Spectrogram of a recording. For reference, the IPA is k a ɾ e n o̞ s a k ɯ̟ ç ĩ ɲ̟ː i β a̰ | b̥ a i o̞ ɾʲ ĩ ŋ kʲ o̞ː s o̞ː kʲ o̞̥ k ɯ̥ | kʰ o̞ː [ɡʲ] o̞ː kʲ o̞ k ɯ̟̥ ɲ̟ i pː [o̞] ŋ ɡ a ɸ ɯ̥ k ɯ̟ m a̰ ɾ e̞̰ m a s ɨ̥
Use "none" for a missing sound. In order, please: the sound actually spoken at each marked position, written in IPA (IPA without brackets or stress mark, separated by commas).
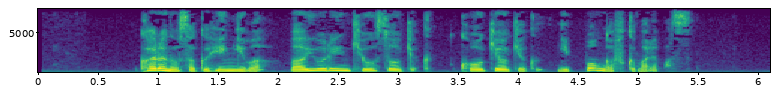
kʲ, õ̞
